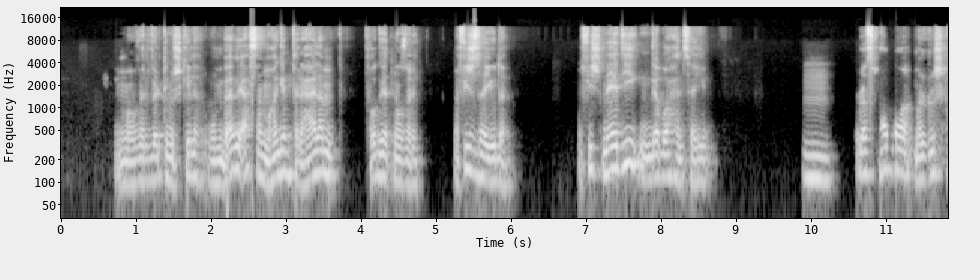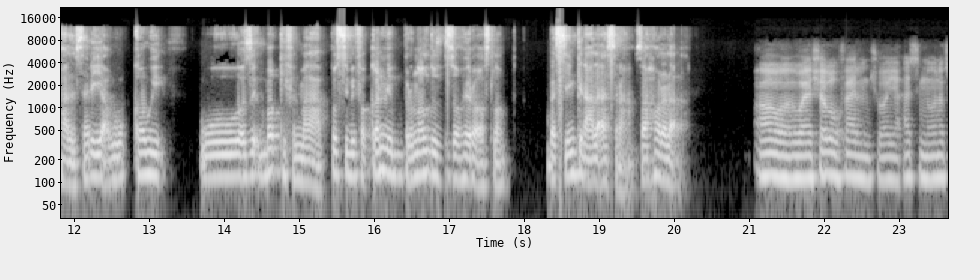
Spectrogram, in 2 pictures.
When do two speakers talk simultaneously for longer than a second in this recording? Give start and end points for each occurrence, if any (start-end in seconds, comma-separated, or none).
none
